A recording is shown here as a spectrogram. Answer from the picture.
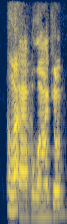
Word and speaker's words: Appalachian: I appreciate you pronouncing the word correctly. Oh, did I get what was that? Appalachian.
